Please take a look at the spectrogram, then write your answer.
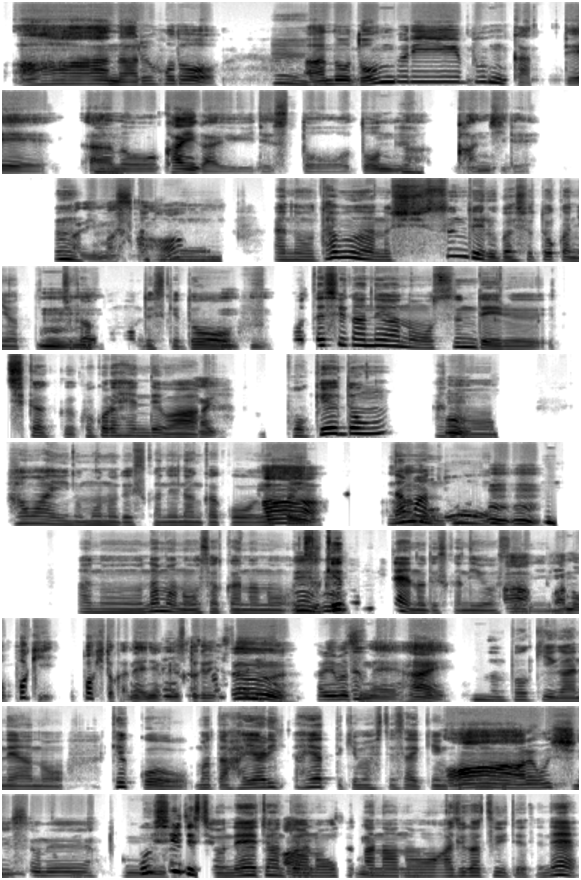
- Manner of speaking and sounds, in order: unintelligible speech; unintelligible speech
- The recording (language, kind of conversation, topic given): Japanese, podcast, 短時間で作れるご飯、どうしてる？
